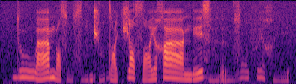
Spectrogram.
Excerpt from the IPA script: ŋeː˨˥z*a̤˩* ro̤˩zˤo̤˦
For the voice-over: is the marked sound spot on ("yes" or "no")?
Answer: yes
